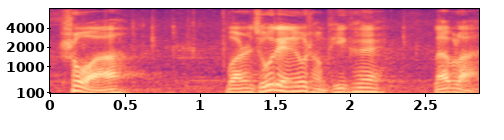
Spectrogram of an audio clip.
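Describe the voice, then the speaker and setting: A man's voice: medium pitch, expressive, quick pace, noisy background, close to an everyday voice. An actor playing a laid-back, dryly teasing male gamer who leads his team in a radio drama. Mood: casual. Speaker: voice actor, lead character. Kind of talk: Chinese radio drama dialogue. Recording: music bed behind voice.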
